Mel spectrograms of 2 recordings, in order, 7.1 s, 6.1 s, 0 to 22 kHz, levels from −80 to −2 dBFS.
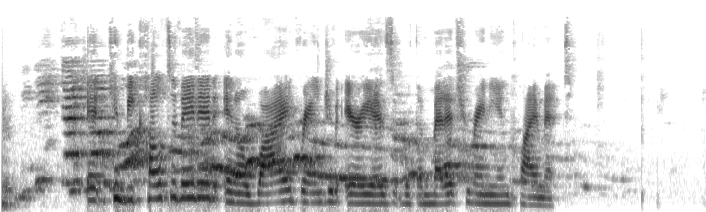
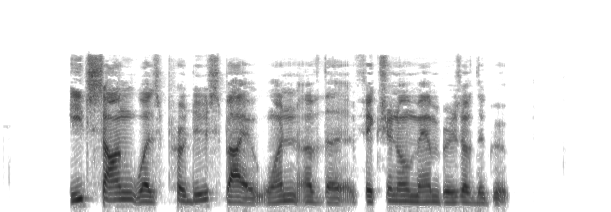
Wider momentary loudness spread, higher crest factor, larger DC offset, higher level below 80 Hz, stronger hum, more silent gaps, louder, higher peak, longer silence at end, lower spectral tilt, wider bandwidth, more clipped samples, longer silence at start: first, 11 LU vs 8 LU; about the same, 16 dB vs 20 dB; neither; about the same, -62 dBFS vs -66 dBFS; neither; neither; first, -15 LUFS vs -20 LUFS; about the same, 0 dBFS vs -2 dBFS; about the same, 1.15 s vs 1.05 s; about the same, -4 dB/octave vs -3.5 dB/octave; first, 16 kHz vs 8 kHz; neither; second, 0.05 s vs 0.7 s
